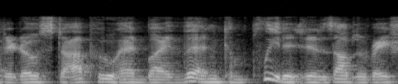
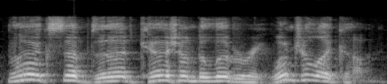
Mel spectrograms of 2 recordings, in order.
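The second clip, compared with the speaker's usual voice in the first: higher, louder, airy man of the world; breezy Ostap; 5 semitones higher, 6 dB louder than usual. A narrator's reading. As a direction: toss it off grandly. Ostap closing the deal.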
